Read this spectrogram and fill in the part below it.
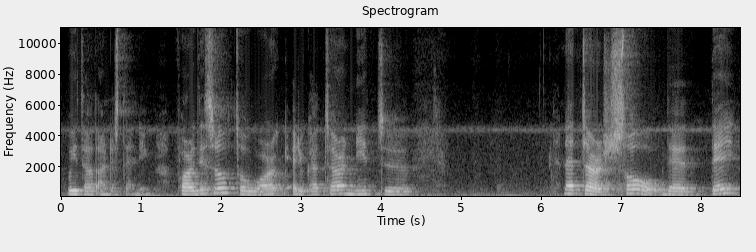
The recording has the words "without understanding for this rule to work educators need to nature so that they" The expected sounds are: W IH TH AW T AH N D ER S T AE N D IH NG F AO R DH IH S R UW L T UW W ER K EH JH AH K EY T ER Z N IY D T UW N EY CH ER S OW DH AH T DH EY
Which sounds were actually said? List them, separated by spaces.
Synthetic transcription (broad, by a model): W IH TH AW T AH N D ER S T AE N D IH NG F AO R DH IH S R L T UW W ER K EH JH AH K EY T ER N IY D T UW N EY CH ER S OW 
